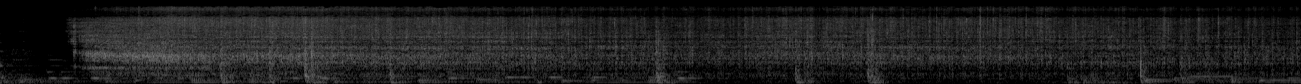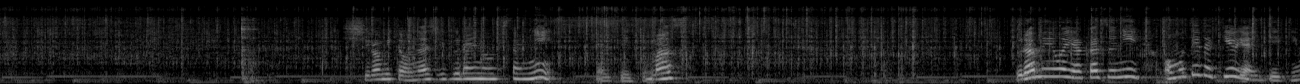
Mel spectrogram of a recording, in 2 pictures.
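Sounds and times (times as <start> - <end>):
batter sizzling in hot oil: 0.7 - 26.0.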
